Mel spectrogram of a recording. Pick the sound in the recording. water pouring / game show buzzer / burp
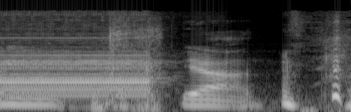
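game show buzzer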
